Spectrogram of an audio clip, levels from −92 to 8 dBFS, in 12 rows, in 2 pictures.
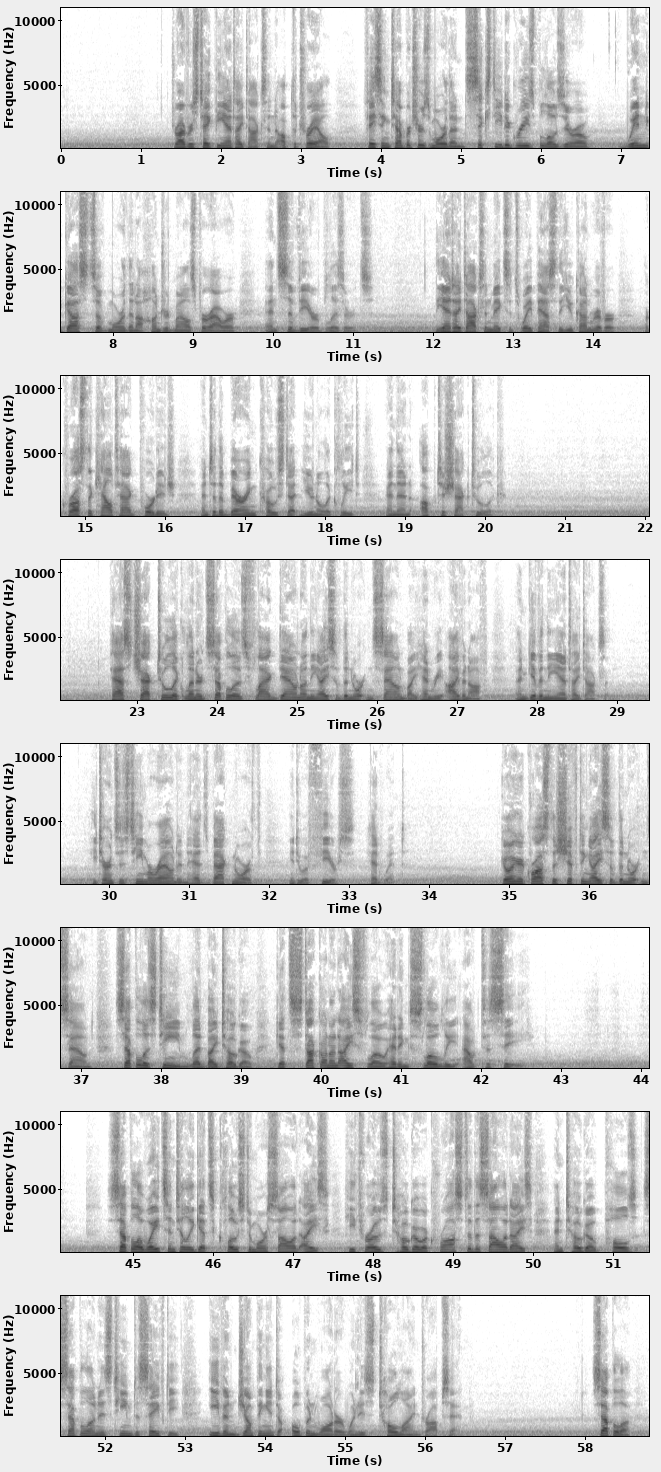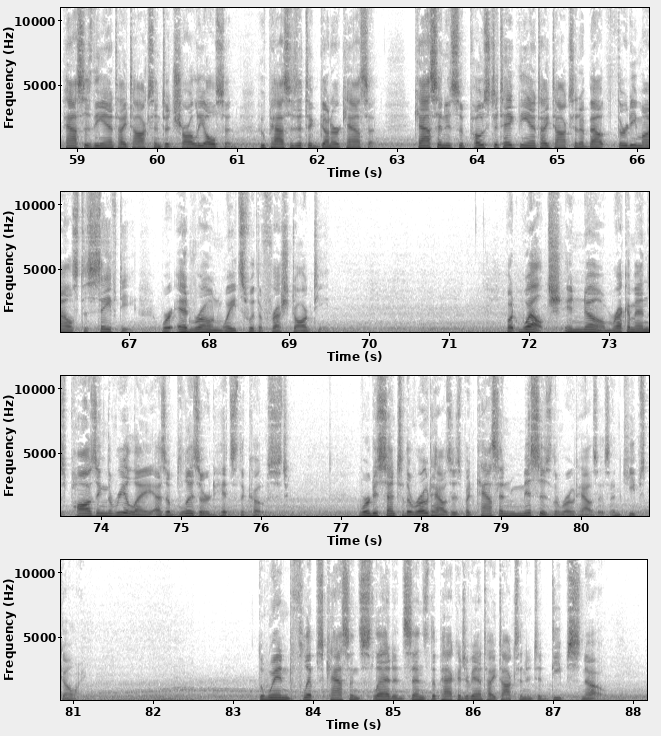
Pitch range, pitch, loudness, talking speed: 130-155 Hz, 145 Hz, -27 LUFS, 150 wpm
